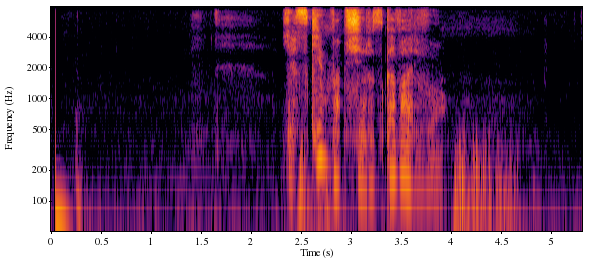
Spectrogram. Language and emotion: Russian, angry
